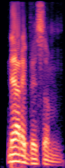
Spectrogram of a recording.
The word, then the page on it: nativism: American English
